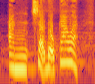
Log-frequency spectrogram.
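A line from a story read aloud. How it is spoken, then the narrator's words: Uneasy question. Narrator (Vietnamese): tôi hỏi với giọng bất an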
